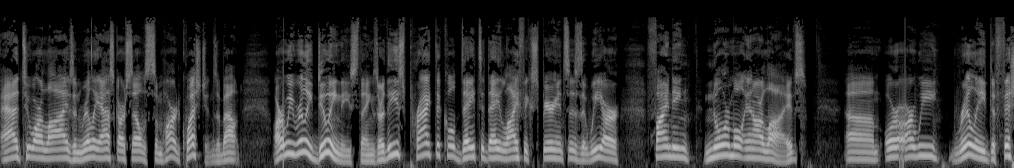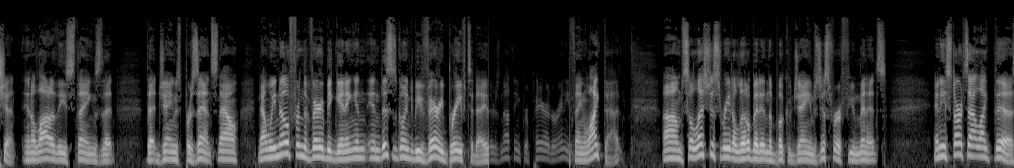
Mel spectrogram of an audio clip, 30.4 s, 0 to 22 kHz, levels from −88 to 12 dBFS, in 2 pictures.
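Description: Playback ran out of fresh audio three times in this speech recording, so the device replayed its last block, a repeated buffer. Each repeat fits a 20 ms buffer. At 4.24 to 4.26 s one block sounds twice, at 13.50 to 13.58 s it sounds five times, and at 26.86 to 26.90 s three times. Each gives a hard-edged stutter, and roughly 20, 70 and 40 ms of audio are skipped. From 22.54 to 23.76 s, one channel inverted is the likely cause of the sound dropping by about 25 dB. The centred voice cancels in the mono sum, leaving only a faint residue of the channel difference.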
